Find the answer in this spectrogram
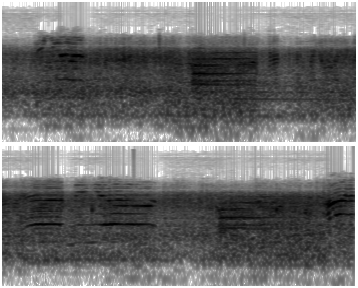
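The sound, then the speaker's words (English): A steady, muffled roar of street traffic in Manila, recorded while moving on the Santa Cruz Bridge over the Pasig, with a newsboy selling papers; the ringing bells of a nearby cathedral rise out of it several times, and a traffic cop's short shrill whistle blast sounds at the very end. “You will hear the whistle of a traffic cop, a newsboy selling papers, and the bells of a cathedral nearby.”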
